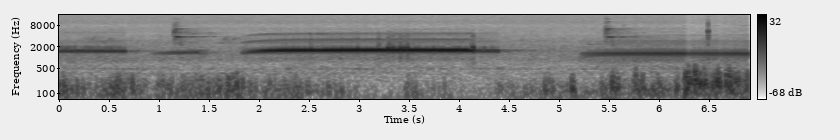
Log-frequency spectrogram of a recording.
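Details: Toad chorus from 2016 with overlapping sustained trills: a short trill, then a loud, even, high-pitched trill lasting about two seconds, followed by another long trill. Soft low rumbling underneath.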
